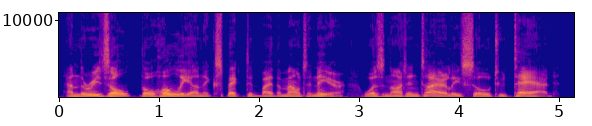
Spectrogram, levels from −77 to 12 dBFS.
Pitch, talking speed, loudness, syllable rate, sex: 145 Hz, 175 wpm, -19 LUFS, 5.4 syllables/s, male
